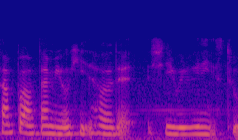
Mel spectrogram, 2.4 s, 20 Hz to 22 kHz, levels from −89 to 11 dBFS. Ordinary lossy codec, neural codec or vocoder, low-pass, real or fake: Opus, 32 kbps; none; 7.2 kHz; real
